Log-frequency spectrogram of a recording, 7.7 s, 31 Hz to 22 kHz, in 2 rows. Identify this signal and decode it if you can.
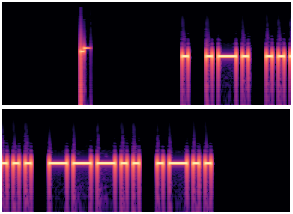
Morse code, heard as a keyed tone, about 15 wpm, 700 Hz. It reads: ER58L
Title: Code Groups - 5 Letter:Numbers - 15wpm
